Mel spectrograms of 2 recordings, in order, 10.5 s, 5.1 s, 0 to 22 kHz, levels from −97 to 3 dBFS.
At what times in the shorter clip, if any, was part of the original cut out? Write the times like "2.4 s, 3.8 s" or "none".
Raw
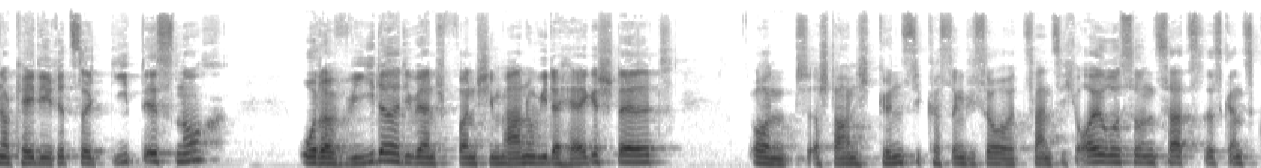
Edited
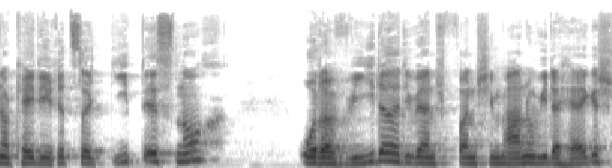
none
